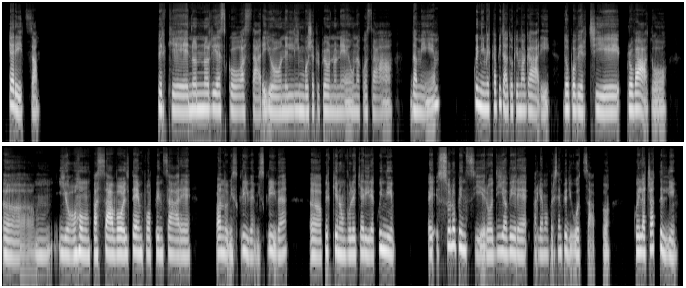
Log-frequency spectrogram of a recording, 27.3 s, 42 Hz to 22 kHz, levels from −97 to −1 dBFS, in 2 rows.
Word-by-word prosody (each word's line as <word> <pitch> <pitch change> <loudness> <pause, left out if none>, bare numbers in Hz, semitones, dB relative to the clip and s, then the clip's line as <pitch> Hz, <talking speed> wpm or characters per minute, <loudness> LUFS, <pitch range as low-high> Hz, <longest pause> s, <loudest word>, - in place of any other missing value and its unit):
Chiarezza. 180 -8 +2 2.4
Perché, 175 -2 +1
non 185 +1 +4
non 190 0 +4
riesco 185 -2 -1
a 175 +1 -1
stare 85 - -6
io 165 - 0
nel 170 +1 -1
limbo, 175 -1 0
cioè 175 +1 -4
proprio 175 0 -3
non 170 0 -5
è 165 - -4
una 170 - -4
cosa 160 - -8 0.3
da 180 - 0
me. 170 - -2 0.6
Quindi 225 -6 +5
mi 190 - +4
è - - -4
capitato 200 -3 -1
che 180 0 -4
magari, 175 - -2 0.2
dopo 185 0 +1
averci 165 -1 +1
provato, 180 - +2 0.3
uhm, 170 - -3 0.2
io 180 -1 +3
passavo 180 0 +5
il 180 +1 +2
tempo 190 -1 +2
a 180 - 0
pensare: 175 -2 -1 0.5
"Quando 190 -1 +2
mi - - -2
scrive? 175 -2 -3
Mi - - -10
scrive?"; 195 -2 -2 0.4
uhm, 170 -1 +1
"Perché 200 +1 +1
non 180 -1 +3
vuole 175 0 +2
chiarire?" 180 -2 0
Quindi 215 -4 +5 0.7
è 185 - -1
è - - -3
solo 260 +6 +3
pensiero 190 -7 +1
di 200 +3 -1
avere 180 -2 +1
parliamo 180 0 -6
per 185 - -9
esempio 195 +1 -2
di 180 - -4
WhatsApp, 180 0 -6 0.6
quella 195 -1 +4
chat 225 +4 0
lì 175 -6 0
180 Hz, 130 wpm, -21 LUFS, 170-190 Hz, 2.4 s, Quindi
